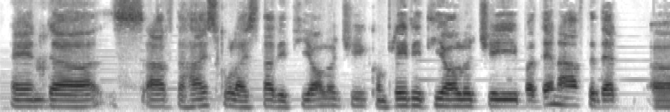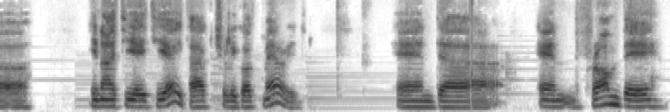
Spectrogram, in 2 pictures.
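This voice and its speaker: A man in his fifties with a Balkan accent, talking casually and haltingly as an interview guest. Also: medium pitch, creaky, darkish tone, muffled recording. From Bosnia and Herzegovina, former Yugoslavia. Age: 50s. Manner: halting, repeats words. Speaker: podcast guest. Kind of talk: casual interview talk, recounting.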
